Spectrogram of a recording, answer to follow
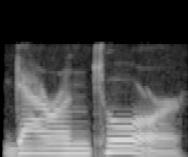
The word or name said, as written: guarantor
